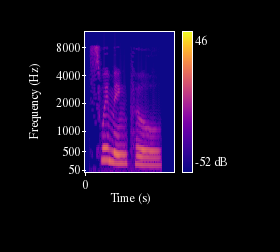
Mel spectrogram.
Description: Bể bơi tiếng anh gọi là swimming pool, phiên âm tiếng anh đọc là /ˈswɪm.ɪŋ ˌpuːl/.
